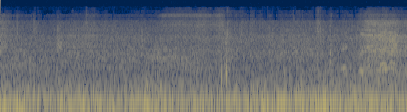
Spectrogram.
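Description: Wind buffeting the camera microphone: a steady, gusty low rumble.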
